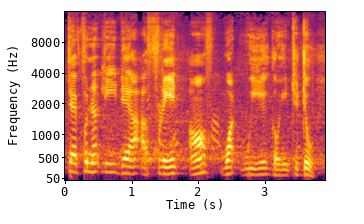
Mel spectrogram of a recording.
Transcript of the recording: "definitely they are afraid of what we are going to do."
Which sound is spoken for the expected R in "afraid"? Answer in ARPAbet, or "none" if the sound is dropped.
R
